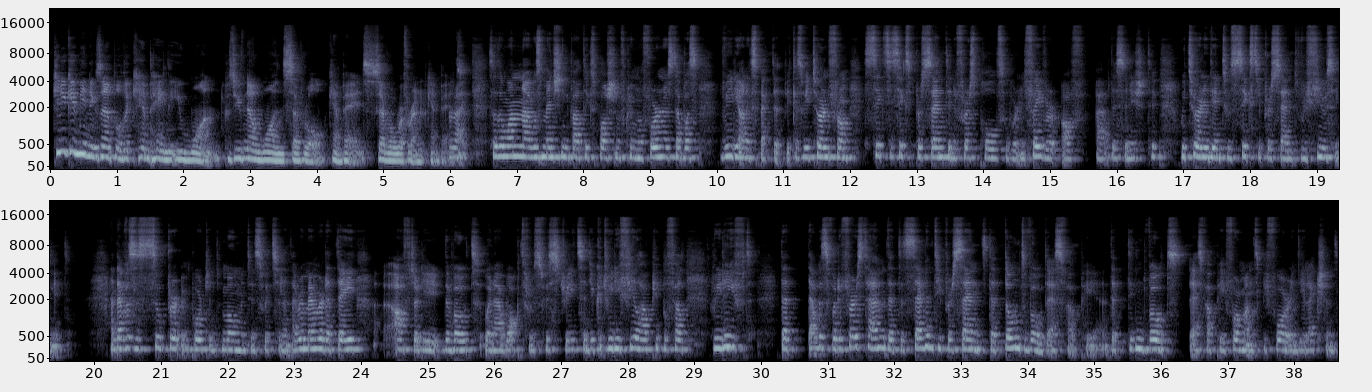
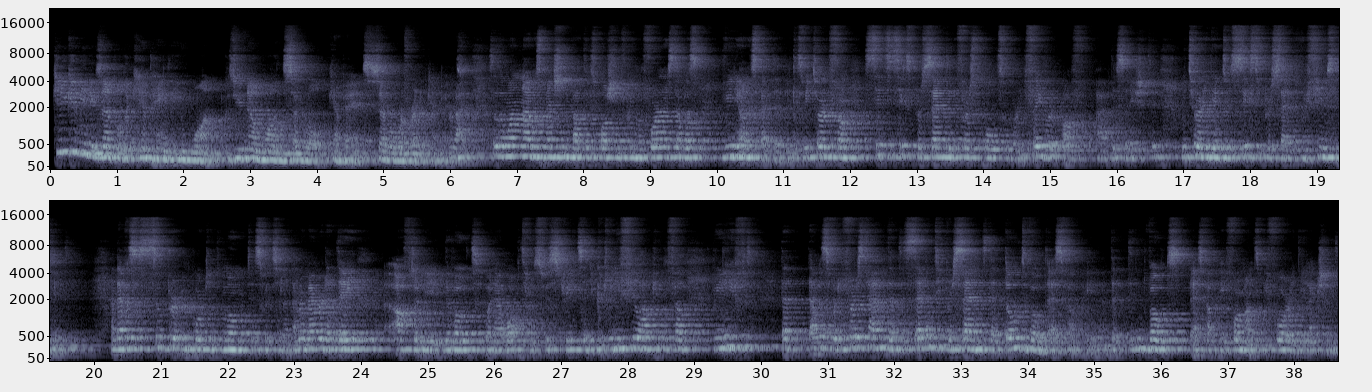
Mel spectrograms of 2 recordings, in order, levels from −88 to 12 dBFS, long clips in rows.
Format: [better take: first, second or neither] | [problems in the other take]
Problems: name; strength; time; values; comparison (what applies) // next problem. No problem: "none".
first | room echo; strong; dies away in 1.7 s; slight in the first // off-mic speech; far; somewhat distant in the first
